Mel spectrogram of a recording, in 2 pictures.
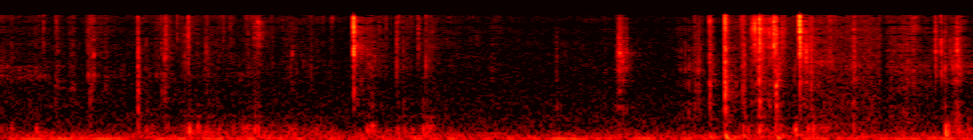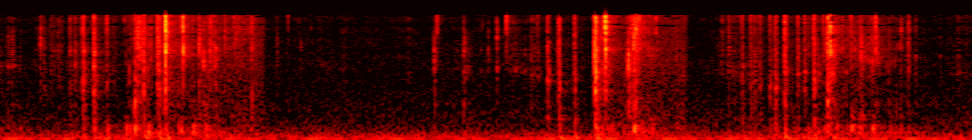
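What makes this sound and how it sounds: A utility knife blade slices and scrapes a solid yellow bar of soap held in one hand, raising curls. Quiet, bright, crackling scrapes run throughout, with sharp, short crisp ticks standing out now and then over a low background hum.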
